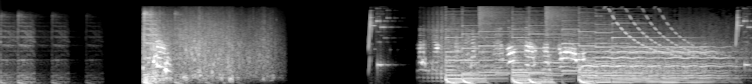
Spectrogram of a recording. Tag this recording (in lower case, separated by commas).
speech, silence, music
